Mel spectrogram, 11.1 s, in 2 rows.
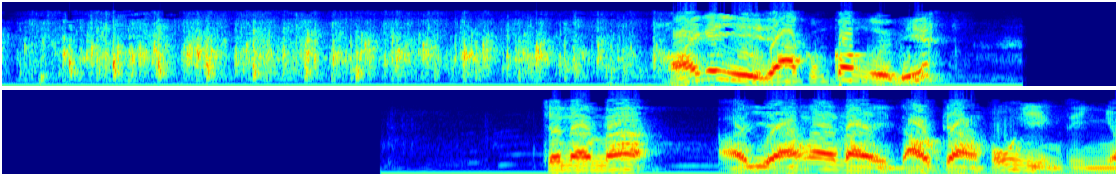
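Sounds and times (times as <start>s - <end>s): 
crowd applauding: 0.0s - 3.6s
speech: 3.3s - 4.8s, 8.4s - 11.1s.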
